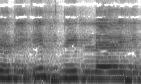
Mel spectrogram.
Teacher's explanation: اللام مرققة لأن مسبوقة بكسر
